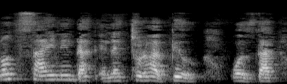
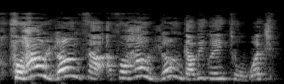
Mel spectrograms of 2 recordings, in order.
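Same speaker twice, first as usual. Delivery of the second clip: rising outcry; 5 semitones higher than usual. Real, not acted. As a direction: cry it out, pleading. Repeated question, building up.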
